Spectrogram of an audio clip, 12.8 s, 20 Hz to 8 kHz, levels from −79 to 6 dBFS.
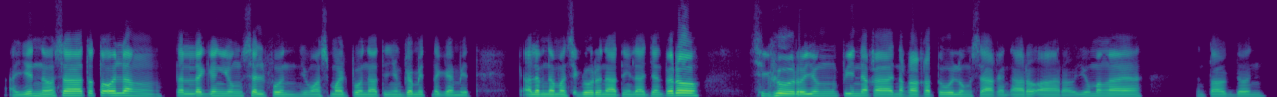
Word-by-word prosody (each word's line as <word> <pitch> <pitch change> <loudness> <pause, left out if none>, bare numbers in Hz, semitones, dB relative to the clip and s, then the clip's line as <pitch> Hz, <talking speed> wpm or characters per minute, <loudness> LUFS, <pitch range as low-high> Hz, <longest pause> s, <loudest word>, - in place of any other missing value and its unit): Ayun, 150 +8 -2
'no? 145 +2 +1
Sa 175 +1 +5
totoo 180 0 +4
lang 165 -6 +1 0.2
talagang 160 +1 +1
yung 160 0 -3
cellphone, 150 -3 -1
yung 135 - -5
mga 135 -1 -3
smartphone 140 -1 -2
natin 130 0 -3
yung 130 - -6
gamit 135 -1 0
na 130 - -4
gamit, 115 -1 -4 0.5
alam 140 +3 +2
naman 145 -1 +1
siguro 140 0 0
natin 135 -1 0
lahat 130 +2 -1
yan. 145 - -6
Pero 190 0 +6 0.5
siguro 170 0 +3
yung 160 0 -3
pinakanakakatulong 145 -3 0
sa'kin 120 -2 -3
araw-araw, 125 -2 -3
yung 150 +2 -7
mga 150 -1 -1 0.6
anong 130 - -20
tawag 130 -2 -4
dun, 125 +3 -6
145 Hz, 155 wpm, -22 LUFS, 130-160 Hz, 0.6 s, Pero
